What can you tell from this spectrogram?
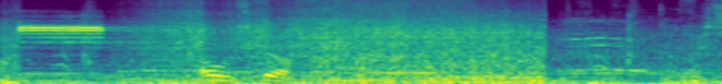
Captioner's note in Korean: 정신이 혼미해지는 경적소리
